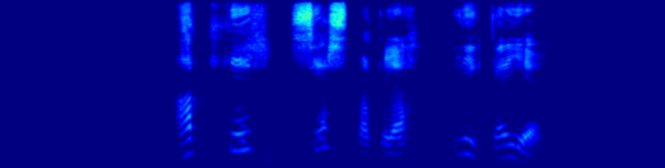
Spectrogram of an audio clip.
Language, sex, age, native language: Icelandic, female, 60-69, Icelandic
